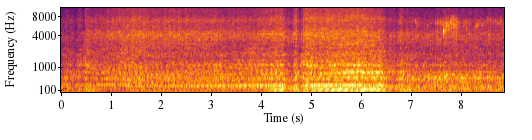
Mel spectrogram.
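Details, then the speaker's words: VW T5 Transporter with swapped rebuilt 1.9 TDI PD130 (ASZ) diesel: starts right up and idles steadily but loud with raw hissing rasp and open exhaust bark because the downpipe is not attached. "it might still sound noisy well it is going to sound noisy the downpipe's not attached starts right up no battery light oh we're ready to go"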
